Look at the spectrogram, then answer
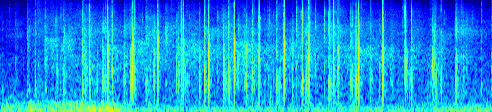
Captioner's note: applause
